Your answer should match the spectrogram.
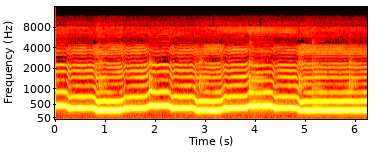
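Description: A woman humming a vocal warm-up: short stepwise runs up and down a few notes of the C scale, repeated about three times, then one low note held steady from about five seconds in.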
